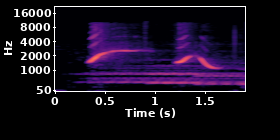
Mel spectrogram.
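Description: A man's clear two-part wolf whistle, a rising sweep followed by a swooping rise-and-fall, loud, with a faint steady hum underneath.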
